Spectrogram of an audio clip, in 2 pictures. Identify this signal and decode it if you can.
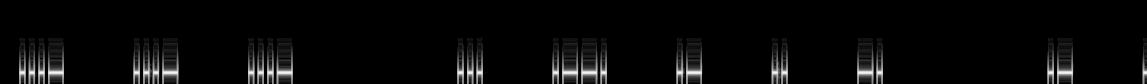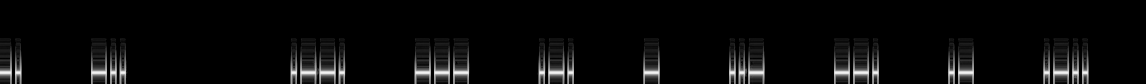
Morse code, heard as a keyed tone, about 25 wpm, spaced as for 10 wpm, 550 Hz. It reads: VVV SPAIN AND PORTUGAL
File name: podcast / News headlines-1x-25x10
